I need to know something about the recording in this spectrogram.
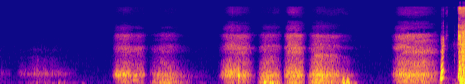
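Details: A rapid run of short, forceful, wet sneezes in quick succession, with a faint breath before them, from an adult with a bad head cold, recorded in real time: repeated sneezing.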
